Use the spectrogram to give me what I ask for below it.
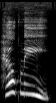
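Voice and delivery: high, loud desperate call; crying out. A narrator's reading. Old mouse running home to his wife, loud high cry. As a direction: call for help as you run in. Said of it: "ran home and cried".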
